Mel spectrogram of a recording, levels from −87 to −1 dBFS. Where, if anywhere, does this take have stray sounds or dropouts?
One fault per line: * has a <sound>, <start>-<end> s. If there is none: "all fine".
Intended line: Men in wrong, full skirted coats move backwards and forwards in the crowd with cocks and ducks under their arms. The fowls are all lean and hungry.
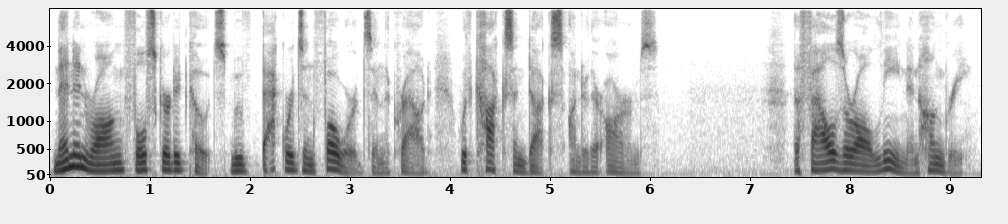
all fine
